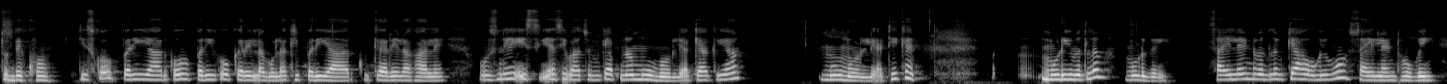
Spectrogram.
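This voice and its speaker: Woman teaching with gravelly, mellow voice. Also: mid-range voice, normal speed. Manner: asks questions and answers them herself, repeats for drilling. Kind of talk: exam-prep lesson with memory tricks.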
